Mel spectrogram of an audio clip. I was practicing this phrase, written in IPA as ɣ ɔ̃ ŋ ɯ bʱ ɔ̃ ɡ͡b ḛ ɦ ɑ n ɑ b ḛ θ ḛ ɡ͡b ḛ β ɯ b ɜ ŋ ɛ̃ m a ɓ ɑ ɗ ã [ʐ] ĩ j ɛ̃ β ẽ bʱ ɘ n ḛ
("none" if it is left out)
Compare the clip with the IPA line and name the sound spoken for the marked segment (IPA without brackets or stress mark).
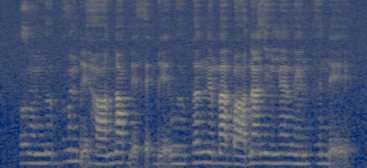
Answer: z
